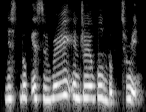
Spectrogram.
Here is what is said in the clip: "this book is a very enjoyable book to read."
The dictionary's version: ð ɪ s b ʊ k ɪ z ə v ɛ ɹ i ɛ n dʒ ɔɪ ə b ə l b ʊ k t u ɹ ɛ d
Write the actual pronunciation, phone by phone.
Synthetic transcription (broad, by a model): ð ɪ s b ʊ k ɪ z ə v ɛ ɹ i ɛ n dʒ ɔɪ ə b ə l b ʊ k t u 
